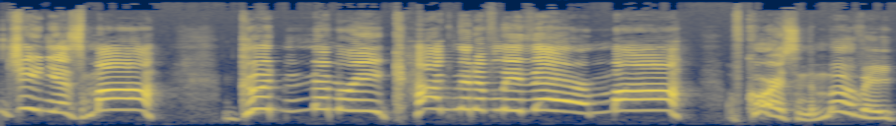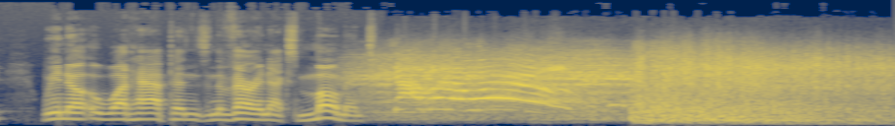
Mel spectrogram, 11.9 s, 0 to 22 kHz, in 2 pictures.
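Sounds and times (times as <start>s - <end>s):
speech: 0.1s - 10.3s
huge explosion in a movie scene: 8.4s - 11.9s.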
